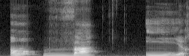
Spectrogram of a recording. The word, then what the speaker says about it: envahir: Envahir, silent H of course. Okay, en as in invade or to take over.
